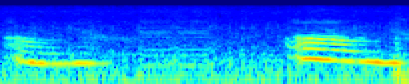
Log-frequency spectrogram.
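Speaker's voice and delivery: low-key, sinking dismay; dismayed realization. A narrator's reading. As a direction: let the joy drop away into worry. Pinchas stops in sudden worry.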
